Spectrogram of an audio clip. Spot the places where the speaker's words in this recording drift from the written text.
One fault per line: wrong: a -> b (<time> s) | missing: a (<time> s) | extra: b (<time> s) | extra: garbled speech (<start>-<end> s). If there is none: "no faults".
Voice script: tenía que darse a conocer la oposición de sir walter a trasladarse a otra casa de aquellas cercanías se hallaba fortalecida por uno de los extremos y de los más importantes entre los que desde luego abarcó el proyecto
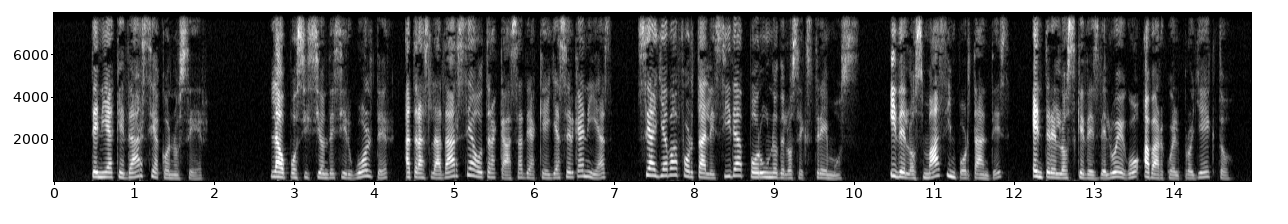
no faults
